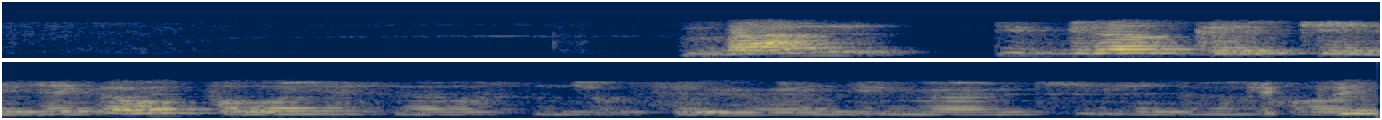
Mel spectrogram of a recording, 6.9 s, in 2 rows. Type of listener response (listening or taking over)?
taking over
